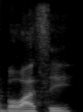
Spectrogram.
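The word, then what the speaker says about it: Buatsi: Yeah, Boatsi.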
